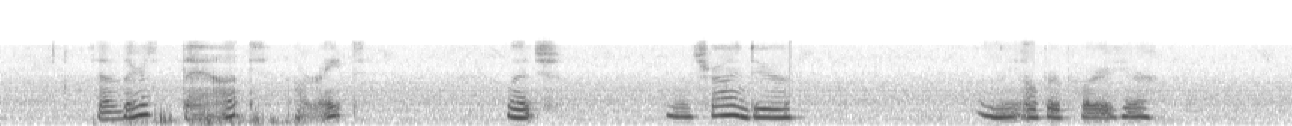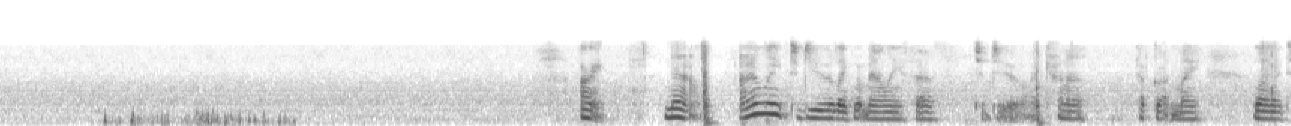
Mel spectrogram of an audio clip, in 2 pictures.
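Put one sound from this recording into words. A woman talks calmly and close to a microphone, in short bursts.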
